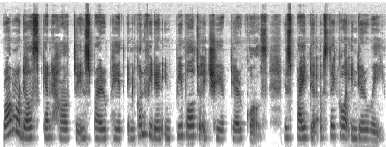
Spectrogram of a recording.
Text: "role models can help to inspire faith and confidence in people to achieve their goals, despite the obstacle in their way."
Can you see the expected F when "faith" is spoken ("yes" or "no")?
no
